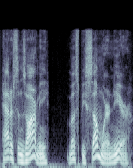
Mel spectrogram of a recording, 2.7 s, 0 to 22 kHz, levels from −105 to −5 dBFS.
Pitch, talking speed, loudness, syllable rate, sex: 125 Hz, 135 wpm, -18 LUFS, 5.4 syllables/s, male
